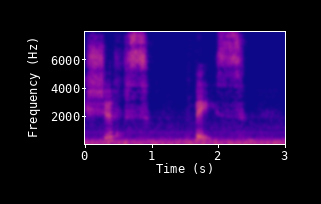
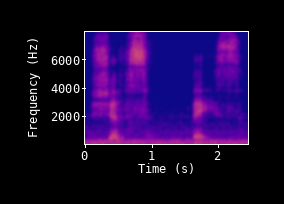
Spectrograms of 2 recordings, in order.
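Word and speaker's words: Schiff base: So this histadine can act as what's called a shifts base and that is spelled C sorry S c I FF apostrophe S shifts base and I think it sounds a lot like shift shifts base Maybe that's what you thought I said at first.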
